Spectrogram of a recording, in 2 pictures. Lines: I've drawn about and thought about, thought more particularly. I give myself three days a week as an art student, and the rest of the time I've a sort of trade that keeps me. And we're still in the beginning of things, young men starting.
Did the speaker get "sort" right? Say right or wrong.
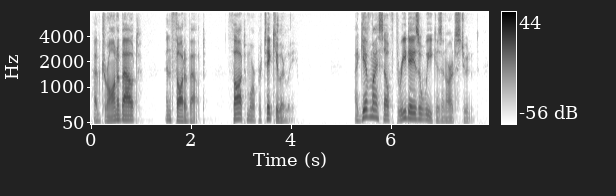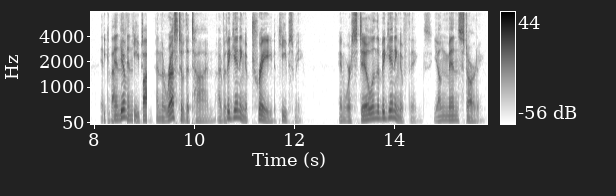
wrong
